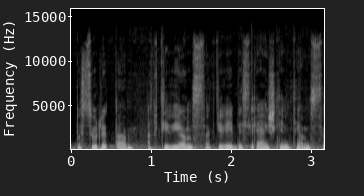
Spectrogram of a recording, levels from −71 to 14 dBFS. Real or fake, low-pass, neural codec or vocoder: fake; 14.4 kHz; codec, 44.1 kHz, 7.8 kbps, Pupu-Codec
